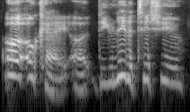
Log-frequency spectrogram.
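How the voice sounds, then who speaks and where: A woman's voice: mid-range voice, very animated, moderate pace. A woman playing a courteous, clinical official in a comedy sketch read, tentative and politely probing. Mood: concerned.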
